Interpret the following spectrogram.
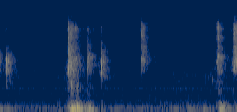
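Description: Computer keyboard typing: a few separate, light keystrokes with short gaps between them.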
